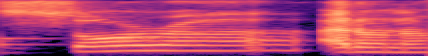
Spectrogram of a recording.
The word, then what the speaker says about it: Sora: So my question to y'all is OpenAI recently released, I think it's called Sora. I don't know how you would pronounce it, Sora or something like that. Sora, yeah.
